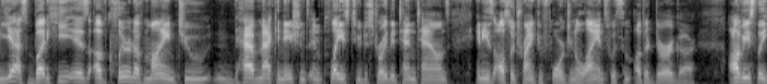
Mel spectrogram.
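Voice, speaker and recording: A young adult man hosting an explanatory tabletop game video, speaking in an enthusiastic, emphatic way. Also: medium pitch. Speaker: host, game master advisor. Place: small room indoors, seated.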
